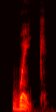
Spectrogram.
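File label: "wake", British English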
